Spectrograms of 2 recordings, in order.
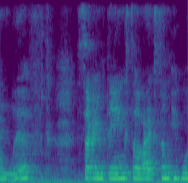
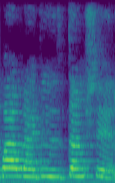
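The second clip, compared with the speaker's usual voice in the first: louder, higher, fed-up cry; exasperated outburst; 5 semitones higher, 9 dB louder than usual. Retold or imitated. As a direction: complain loudly to yourself after surgery. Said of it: "I was like".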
